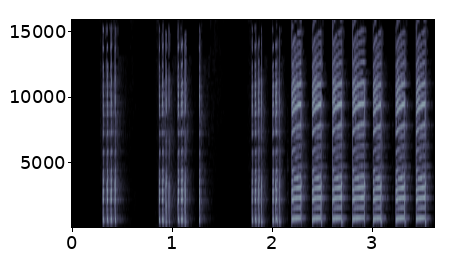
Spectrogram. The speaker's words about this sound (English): Oh, no problem. I have an app for that. Well, of course you do. The Find My Crystal app locates any of my crystals with a beep that gets faster and faster the closer you get to it.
